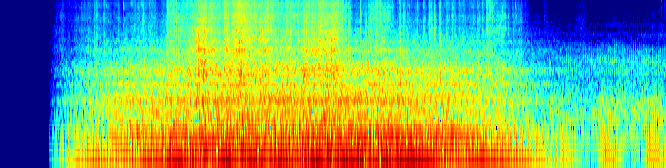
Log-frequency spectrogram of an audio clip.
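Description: Tractor-mounted flail hedge cutter at work: the tractor engine and the spinning flail head cutting through hedge branches. It starts suddenly about a second in and fades down near the end.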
